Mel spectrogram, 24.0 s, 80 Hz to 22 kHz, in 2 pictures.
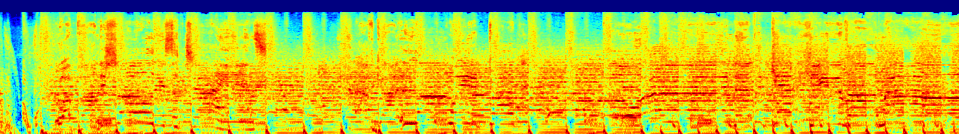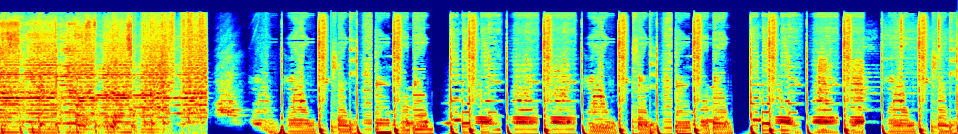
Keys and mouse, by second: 0.5 click, 1.0 g, 1.8 click, 2.0 g, 2.6 z, 3.1-4.9 drag, 5.3 click, 6.2 click, 6.5 shift+click, 7.6 j, 8.0 2, 8.2 click, 8.5 x, 10.0 click, 10.6-12.3 drag, 12.6 click, 13.4 shift+click, 14.1 click, 14.7 shift+click, 15.6 n, 17.7 click, 18.7 click, 20.3 alt+click, 20.7 click, 23.1 click.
